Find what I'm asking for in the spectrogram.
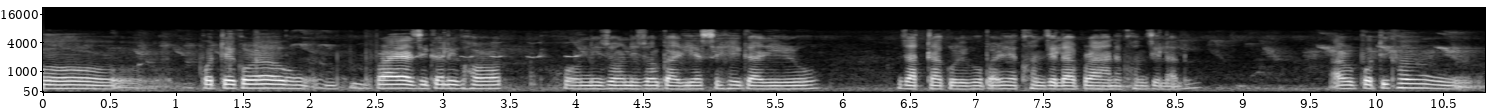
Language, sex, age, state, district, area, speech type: Assamese, female, 60+, Assam, Golaghat, rural, spontaneous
